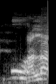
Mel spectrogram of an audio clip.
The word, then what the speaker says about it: Allah: Quand tu dis Allah, c'est pas français ni truc, c'est Allah, c'est Allah. C'était la prononciation en arabe.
